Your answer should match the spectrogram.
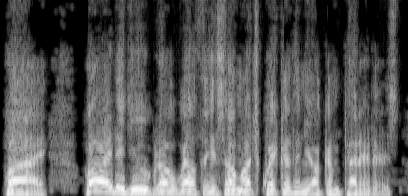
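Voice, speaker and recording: A man reading an audiobook, voicing a brawny barbarian adventurer who speaks in a gruff, commanding way, a little higher and louder than his narration. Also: big pitch swings, normal speed, no room sound, muffled recording. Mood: scornful.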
